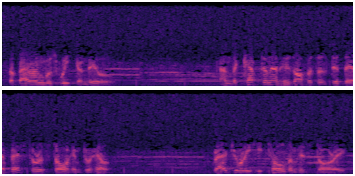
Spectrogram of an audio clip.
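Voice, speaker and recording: A man formally narrating a scripted old radio serial as its announcer. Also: medium pitch. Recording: muffled old radio recording. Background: loud music.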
